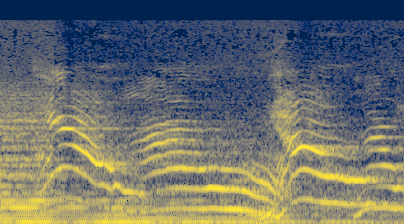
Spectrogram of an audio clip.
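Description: A cat meows loudly and close by, two long, wavering meows in a row, the second rising sharply then sliding down, with no talking.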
